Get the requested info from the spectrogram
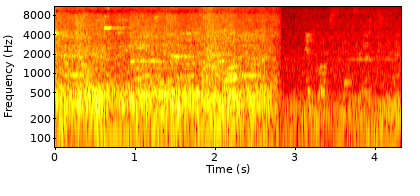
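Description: Busy restaurant din: overlapping voices over background music and a low hum. It cuts off suddenly about three seconds in, leaving quieter room sound.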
